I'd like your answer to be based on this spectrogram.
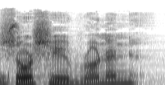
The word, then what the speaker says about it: Saoirse Ronan: Saoirse Ronan? – Yes.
